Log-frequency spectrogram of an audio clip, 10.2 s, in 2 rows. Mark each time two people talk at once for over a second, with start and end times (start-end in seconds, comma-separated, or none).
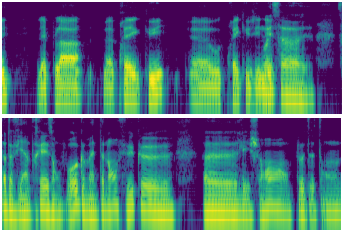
none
